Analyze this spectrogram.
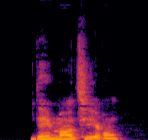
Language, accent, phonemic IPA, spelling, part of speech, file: French, Canada, /de.mɑ̃.ti.ʁɔ̃/, démentiront, verb, LL-Q150 (fra)-démentiront.wav
- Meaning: third-person plural simple future of démentir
